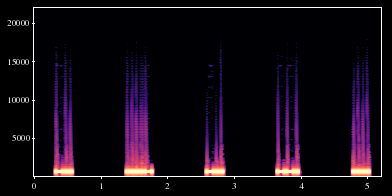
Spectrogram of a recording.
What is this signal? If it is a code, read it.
Morse code, heard as a keyed tone, about 36 wpm, spaced as for 10 wpm, 700 Hz. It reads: D4DGH
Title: USA Call Signs - 6 Characters - 8x Character Spacing - 35wpm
